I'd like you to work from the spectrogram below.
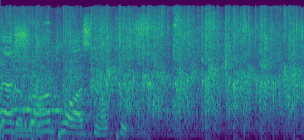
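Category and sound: crowd, audience applauding loudly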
